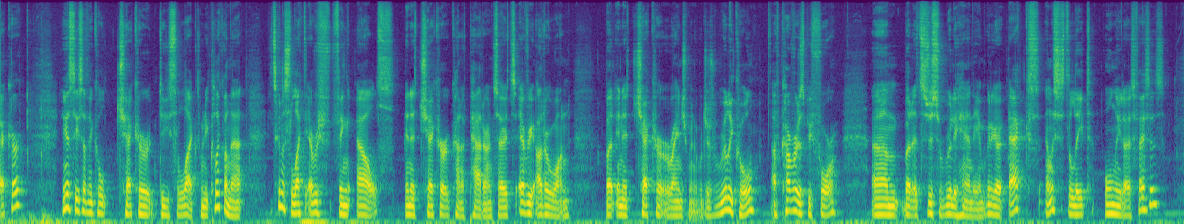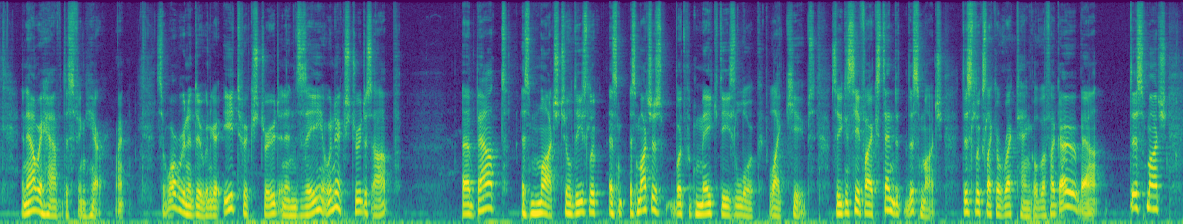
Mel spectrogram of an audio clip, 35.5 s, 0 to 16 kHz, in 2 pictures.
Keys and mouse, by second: 11.9-16.9 drag, 11.9-16.9 right drag, 15.0 x, 16.9-24.7 middle drag, 18.6 a, 21.4 e, 24.7-35.5 right drag, 28.7 g, 33.1 g.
